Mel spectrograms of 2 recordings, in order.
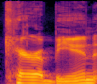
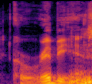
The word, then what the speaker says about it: Caribbean: I mixed the two pronunciations. Some people say Caribbean, and some people say Caribbean.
